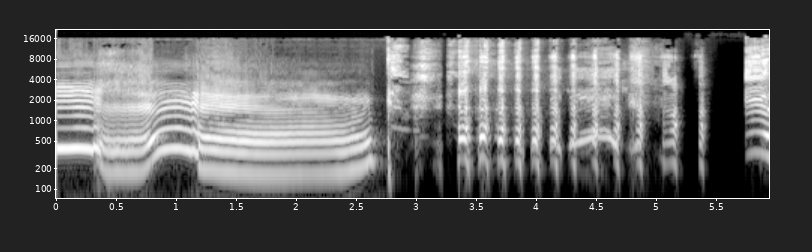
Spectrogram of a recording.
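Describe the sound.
Someone vocally imitates an orgasm: a loud, sustained, warbling moan that swoops up and down in pitch, then breaks into a rapid run of choppy, rhythmic vocal bursts.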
